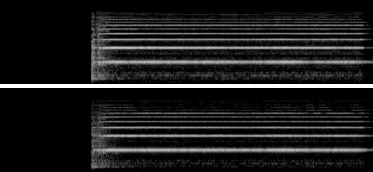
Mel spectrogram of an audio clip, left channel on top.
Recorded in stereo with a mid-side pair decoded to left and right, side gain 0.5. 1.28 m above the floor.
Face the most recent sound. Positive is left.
turn(degrees=50)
